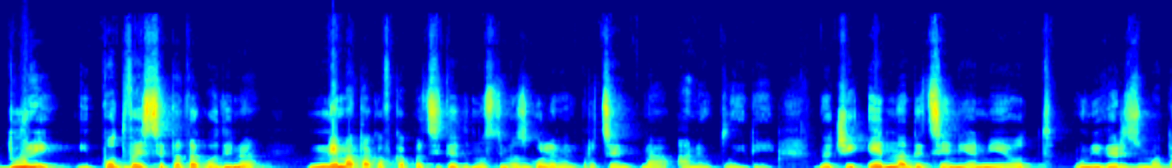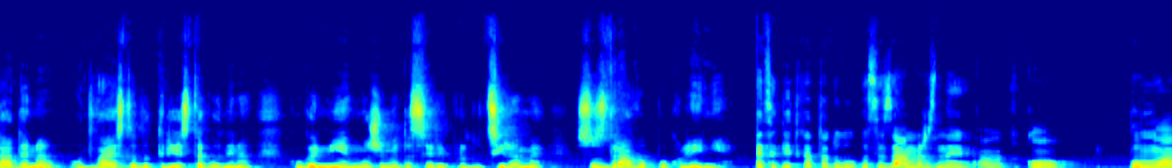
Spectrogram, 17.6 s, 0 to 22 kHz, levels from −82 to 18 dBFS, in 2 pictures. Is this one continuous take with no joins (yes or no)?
no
